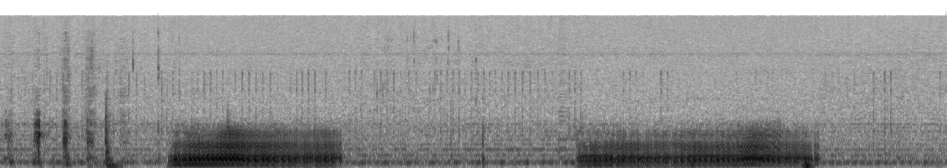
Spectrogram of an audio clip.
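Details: Domestic cat Mocha, a mother defending her newborn kitten, growls to drive off her sister Kofi; two sustained low rumbling growls of about two seconds each, separated by a quiet gap with faint handling noises.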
